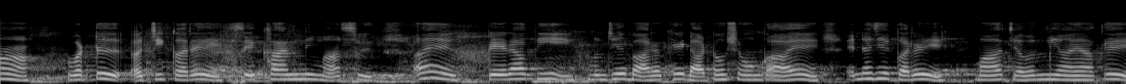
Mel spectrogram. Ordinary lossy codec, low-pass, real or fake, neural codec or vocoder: none; 7.2 kHz; fake; codec, 16 kHz, 4 kbps, X-Codec, HuBERT features, trained on balanced general audio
